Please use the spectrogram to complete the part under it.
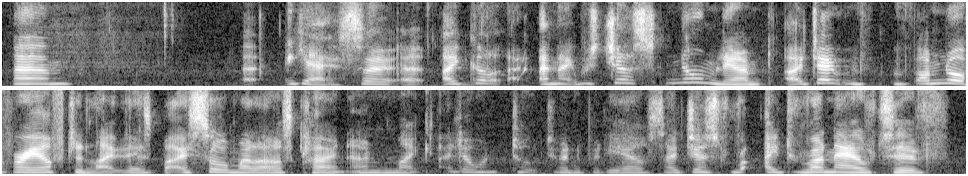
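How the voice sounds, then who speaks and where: A woman chatting casually as a podcast host, telling stories in an animated way and acting out what people said. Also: a little high, fast talker, a little hiss or hum. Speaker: veterinary clinic worker. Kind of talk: casual chat.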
